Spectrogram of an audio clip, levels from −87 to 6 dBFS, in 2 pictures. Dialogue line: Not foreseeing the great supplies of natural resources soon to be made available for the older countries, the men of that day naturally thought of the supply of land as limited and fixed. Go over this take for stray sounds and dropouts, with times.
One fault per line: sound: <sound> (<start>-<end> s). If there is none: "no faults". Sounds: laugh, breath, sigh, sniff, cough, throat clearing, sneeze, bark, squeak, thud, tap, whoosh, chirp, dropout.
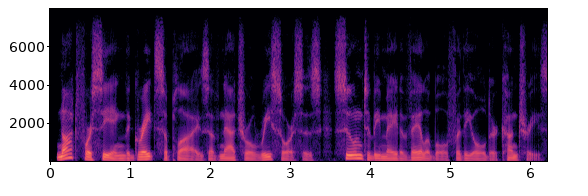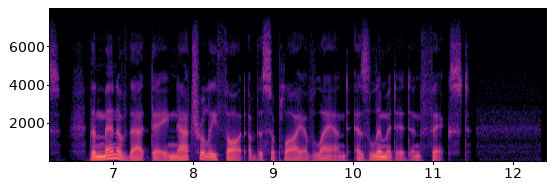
no faults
